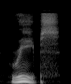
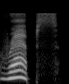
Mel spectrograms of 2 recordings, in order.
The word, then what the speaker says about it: reps: Okay, that one I actually knew, but I always thought it was pronounced reps. Laughs. It is pronounced reps like the short e in red.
